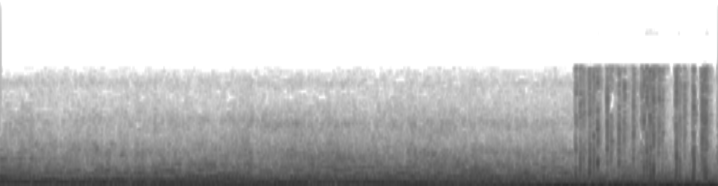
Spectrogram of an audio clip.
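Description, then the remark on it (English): A car drives along a road with a steady, loud engine drone and rumbling road noise, continuous throughout, growing a little rougher and grittier near the end. “My deputy and I'll drive out over the route between here and the plant and have a look for him.”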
